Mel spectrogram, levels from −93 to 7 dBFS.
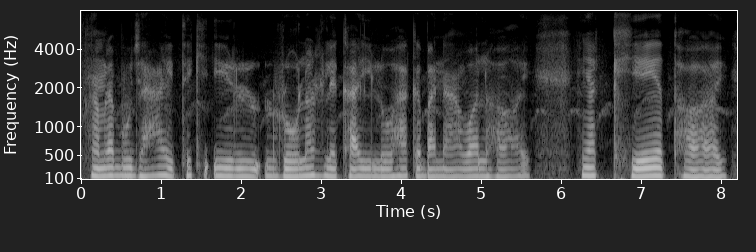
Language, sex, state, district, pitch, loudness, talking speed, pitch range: Bajjika, male, Bihar, Vaishali, 135 Hz, -27 LUFS, 110 wpm, 130-140 Hz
